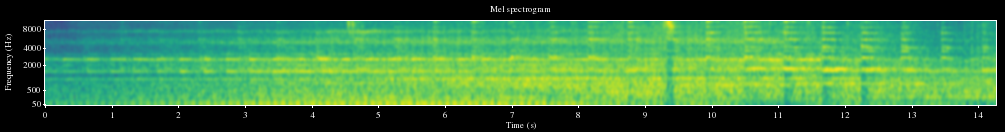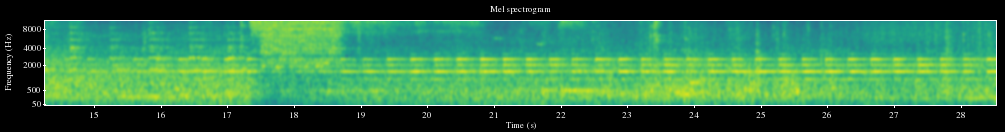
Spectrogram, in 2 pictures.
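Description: EMD GP20u diesel locomotive rumbling past, then its passenger cars rolling by with an even clatter of wheels, about one and a half beats a second, in the second half. A General Signals Type 3 electronic crossing bell rings steadily throughout, and a brief hiss comes about two-thirds of the way through.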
